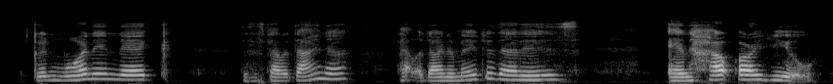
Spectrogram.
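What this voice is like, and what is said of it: Strained, fading voice. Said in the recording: “I think I'm losing my voice. ... I am losing my voice”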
